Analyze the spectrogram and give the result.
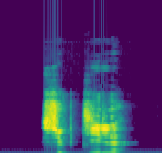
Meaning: feminine singular of subtil
- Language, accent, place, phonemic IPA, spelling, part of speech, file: French, France, Lyon, /syp.til/, subtile, adjective, LL-Q150 (fra)-subtile.wav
